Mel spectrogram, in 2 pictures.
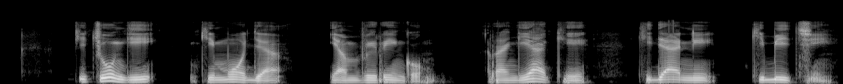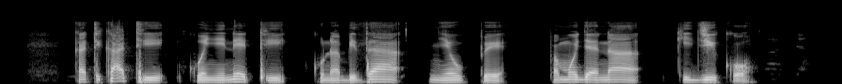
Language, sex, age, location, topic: Swahili, female, 18-24, Mombasa, agriculture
